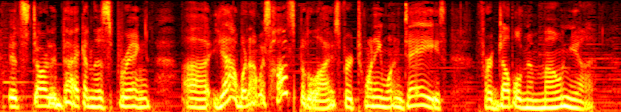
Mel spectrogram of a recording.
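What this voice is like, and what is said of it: Audibly impaired, affected voice. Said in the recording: “I could complain about the way my voice sounds right now ... I'm sure our listeners can hear the residual effect from my lung infection”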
